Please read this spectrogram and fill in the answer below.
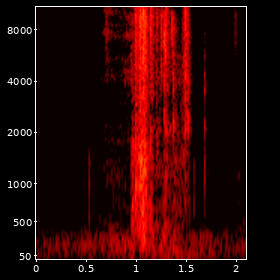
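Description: Thin plastic kit bag crinkling as a bagged sprue of clear plastic model parts is picked up and handled, a rustle lasting about a second in the middle.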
